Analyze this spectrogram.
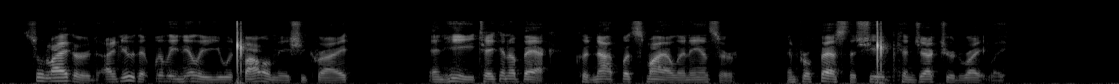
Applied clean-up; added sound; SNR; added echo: neural diffusion model UNIVERSE++.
